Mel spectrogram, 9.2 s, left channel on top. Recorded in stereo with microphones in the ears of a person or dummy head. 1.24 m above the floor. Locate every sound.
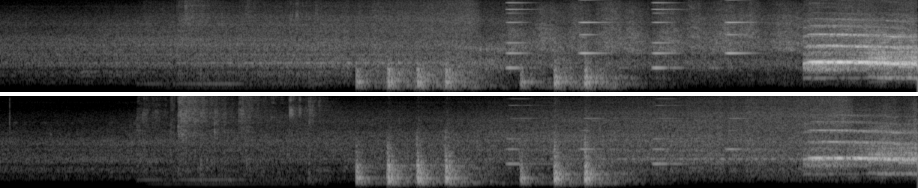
1.4 s footsteps: 30° right (ahead or behind), 8 m; by 3.2 s 40° right (ahead or behind), 6.5 m
3.6 s hammering: 60° right (ahead or behind), 1.2 m
5.1 s a ringtone: 75° left (ahead or behind), 0.7 m
8.0 s a scream: 45° left (ahead or behind), 0.7 m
